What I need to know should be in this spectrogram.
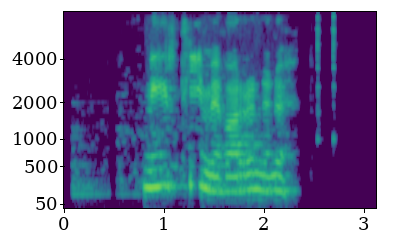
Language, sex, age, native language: Icelandic, female, 30-39, Icelandic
